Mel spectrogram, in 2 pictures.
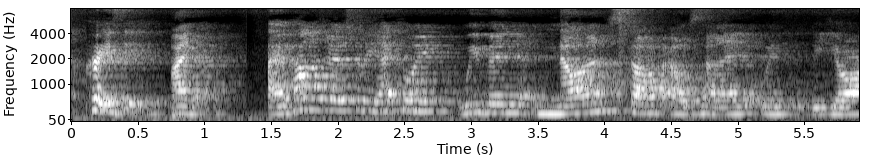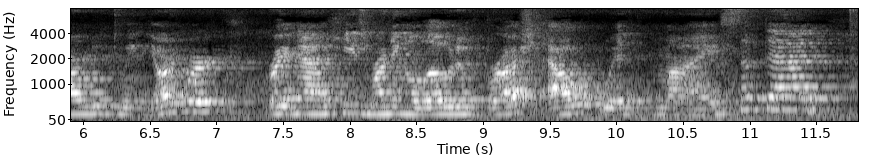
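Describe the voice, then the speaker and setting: A woman's voice: on the high side, a bit bright. A woman in her twenties chatting casually to her vlog audience in a new, empty house, with a big echo off the bare walls. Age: 20s. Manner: chatty and rambling. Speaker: vlogger. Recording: big echo in an empty house, distant mic, faint hiss.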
